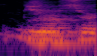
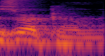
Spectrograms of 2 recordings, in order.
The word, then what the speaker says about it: zircon: Ziron, I said I'm sorry. Blue zircon. I said it wrong.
